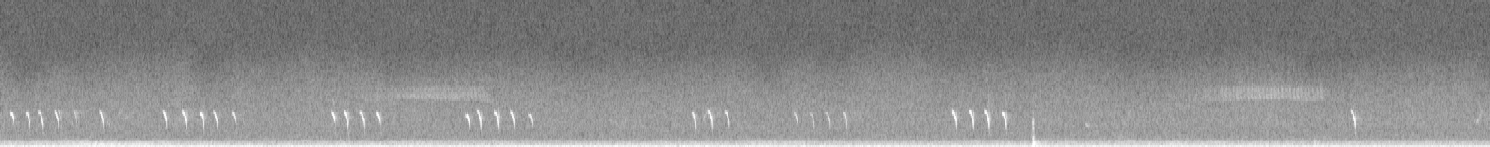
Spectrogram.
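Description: A bird calls in short bursts of high, sharp chirps, repeated in quick clusters of three or four notes every couple of seconds, over a steady low hum with no talking.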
